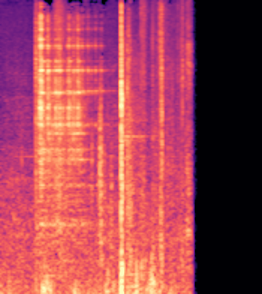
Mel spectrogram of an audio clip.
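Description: A basketball drops through a hoop's net.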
